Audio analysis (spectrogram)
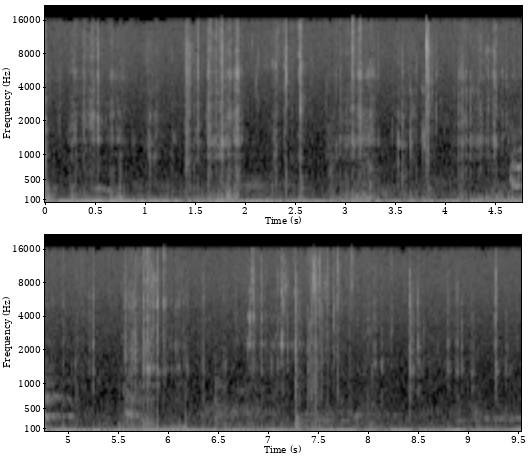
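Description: A solid, dry beige soap block held in the fingers is shaved into curls with a metal utility blade. Dense, crunchy cutting is heard as rapid crisp scrapes and bright clicks over a steady low hum.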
